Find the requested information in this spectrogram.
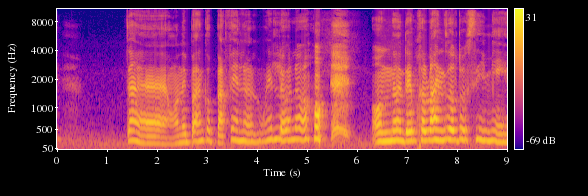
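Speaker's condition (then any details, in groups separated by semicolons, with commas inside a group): Friedreich's ataxia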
